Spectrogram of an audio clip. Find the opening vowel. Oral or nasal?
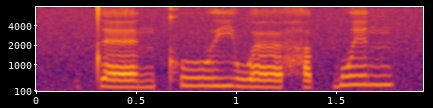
oral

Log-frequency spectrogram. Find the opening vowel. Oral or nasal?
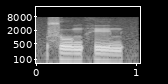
oral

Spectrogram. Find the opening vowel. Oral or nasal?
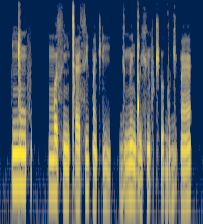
nasal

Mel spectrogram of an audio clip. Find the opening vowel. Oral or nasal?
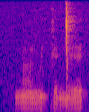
nasal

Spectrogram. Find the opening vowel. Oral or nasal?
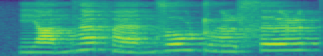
nasal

